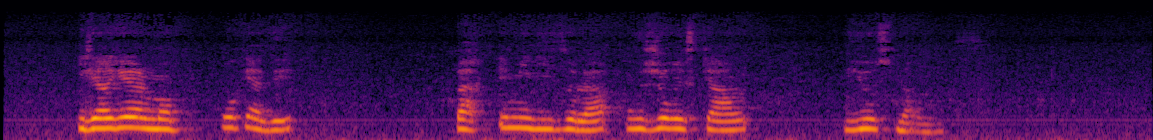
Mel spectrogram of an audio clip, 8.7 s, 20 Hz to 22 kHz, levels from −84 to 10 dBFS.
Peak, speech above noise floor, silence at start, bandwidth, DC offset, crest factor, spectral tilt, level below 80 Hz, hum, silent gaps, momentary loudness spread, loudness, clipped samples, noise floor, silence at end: -2 dBFS; 31 dB; 0.6 s; 14 kHz; under 0.1%; 18 dB; -6 dB/octave; -52 dBFS; none; none; 16 LU; -18 LUFS; under 0.1%; -48 dBFS; 1.6 s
